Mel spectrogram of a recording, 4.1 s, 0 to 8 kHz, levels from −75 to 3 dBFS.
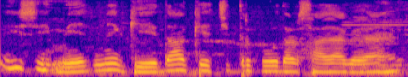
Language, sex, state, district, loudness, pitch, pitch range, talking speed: Hindi, male, Uttar Pradesh, Varanasi, -14 LUFS, 155 Hz, 140-180 Hz, 145 wpm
